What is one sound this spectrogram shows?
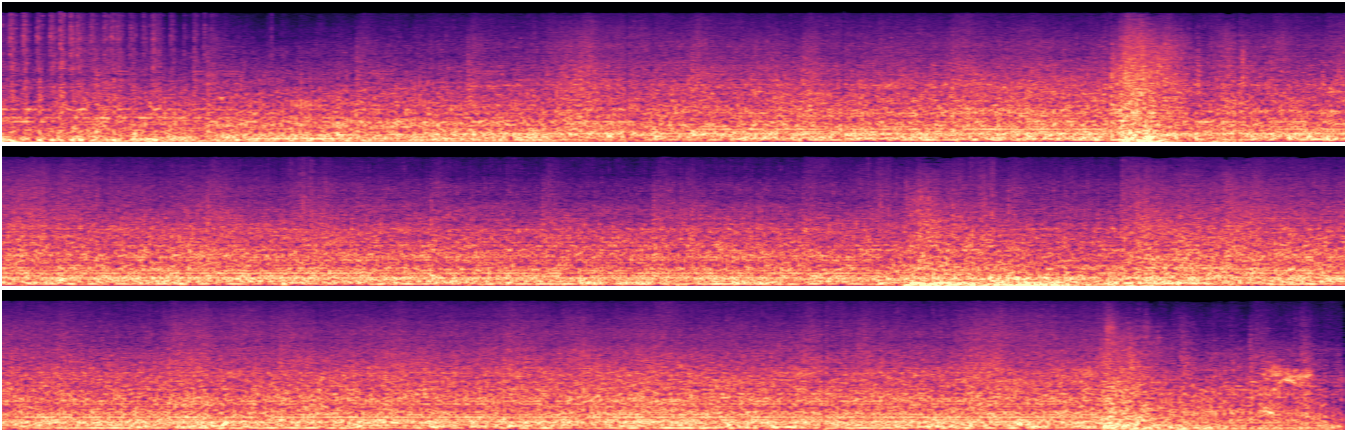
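An engine drones loudly and steadily.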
